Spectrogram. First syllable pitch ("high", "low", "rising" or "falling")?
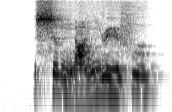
falling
